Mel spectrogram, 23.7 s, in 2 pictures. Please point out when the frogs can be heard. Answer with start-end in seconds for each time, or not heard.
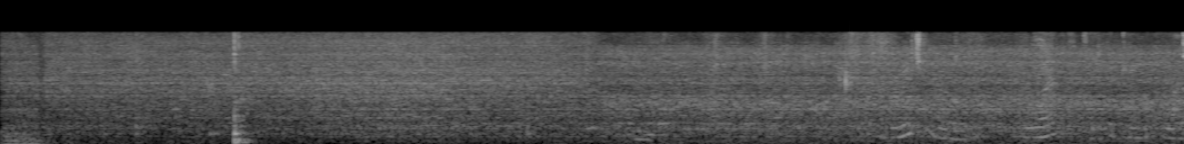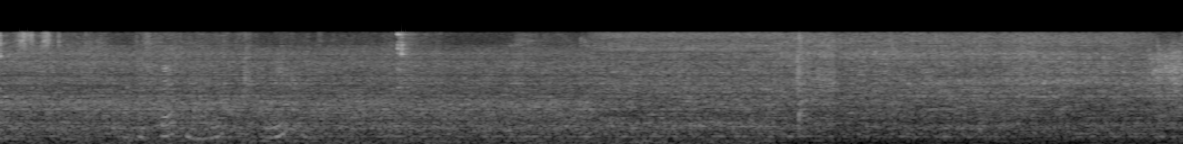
not heard.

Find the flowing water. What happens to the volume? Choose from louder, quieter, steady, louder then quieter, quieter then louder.
steady.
